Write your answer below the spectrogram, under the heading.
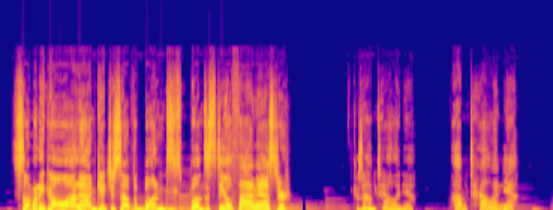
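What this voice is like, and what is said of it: Southern American accent. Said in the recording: “love the Southern accent.”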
